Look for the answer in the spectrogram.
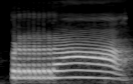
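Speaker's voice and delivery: PRA with P, R and A all sounded, drawn out; slow, stretched PRA for learners; sounding out blend. Shown as a demonstration. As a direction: roll slowly through the R in PRA. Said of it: "tenho que falar o som do P".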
